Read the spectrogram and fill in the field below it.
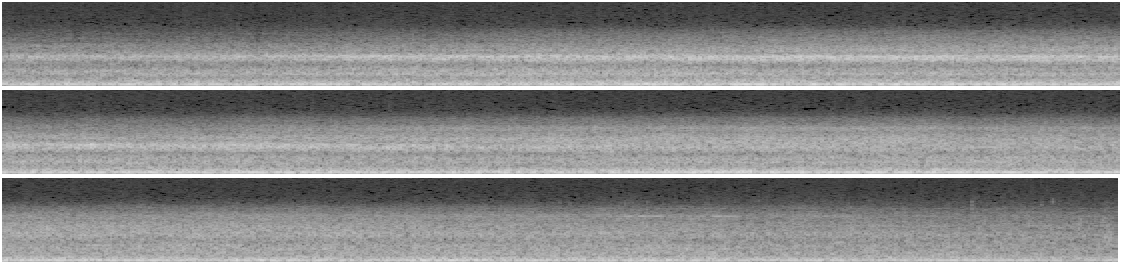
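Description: A steady, broad rumble of a train rushing past at a distance on the railway on the other side of a river, holding an even roar for the whole stretch with a faint tonal hum riding on top and no voices.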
